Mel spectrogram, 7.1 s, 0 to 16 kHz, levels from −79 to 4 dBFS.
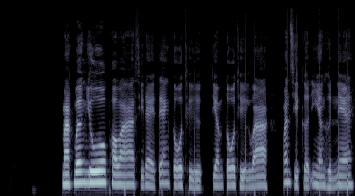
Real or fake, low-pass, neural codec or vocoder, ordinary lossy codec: fake; 14.4 kHz; vocoder, 44.1 kHz, 128 mel bands, Pupu-Vocoder; none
